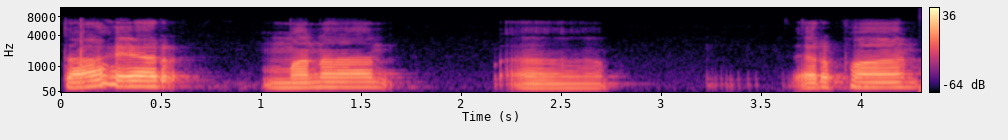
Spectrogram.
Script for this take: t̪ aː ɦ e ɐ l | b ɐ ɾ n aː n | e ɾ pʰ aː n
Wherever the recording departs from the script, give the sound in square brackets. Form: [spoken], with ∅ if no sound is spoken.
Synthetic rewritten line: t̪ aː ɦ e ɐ [ɾ] | [m] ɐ [∅] n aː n | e ɾ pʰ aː n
